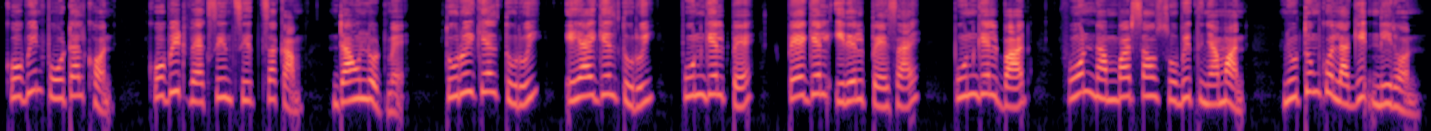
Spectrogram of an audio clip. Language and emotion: Santali, neutral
